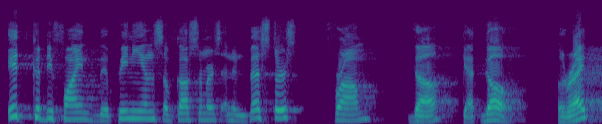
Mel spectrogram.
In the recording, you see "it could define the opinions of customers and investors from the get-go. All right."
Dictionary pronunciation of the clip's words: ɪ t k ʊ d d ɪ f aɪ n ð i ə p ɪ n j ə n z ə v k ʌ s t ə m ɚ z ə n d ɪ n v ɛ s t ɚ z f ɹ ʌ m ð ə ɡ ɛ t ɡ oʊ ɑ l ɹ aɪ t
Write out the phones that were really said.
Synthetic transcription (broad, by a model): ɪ t k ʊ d d ɪ f aɪ n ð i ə p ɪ n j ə n s ə v k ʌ s t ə m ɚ s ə n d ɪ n v ɛ s t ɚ s f ɹ ʌ m ð ə ɡ ɛ t ɡ oʊ ɑ l ɹ aɪ t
